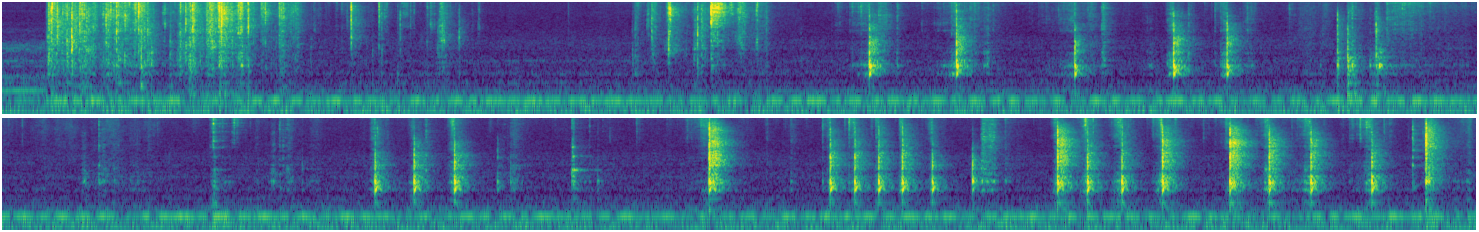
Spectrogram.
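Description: Knife slicing lobster balls on a plastic cutting board: sharp knocks as the blade strikes the board, scattered at first, then in quick runs during the second half. A steady low hum sits underneath.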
